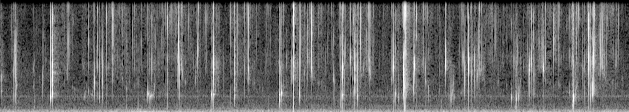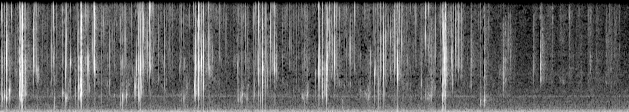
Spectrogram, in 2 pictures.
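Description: Close-miked wet, sticky clicks and smacks, irregular and a few per second, made into a binaural ASMR microphone.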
